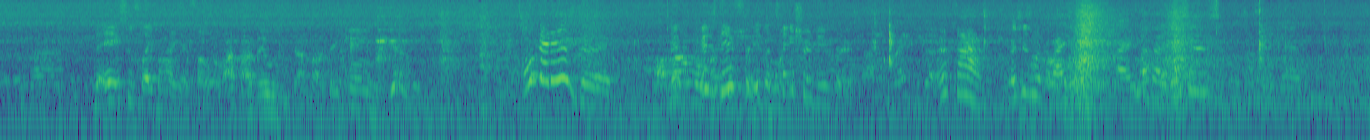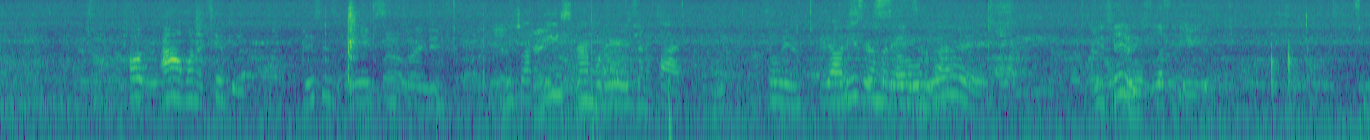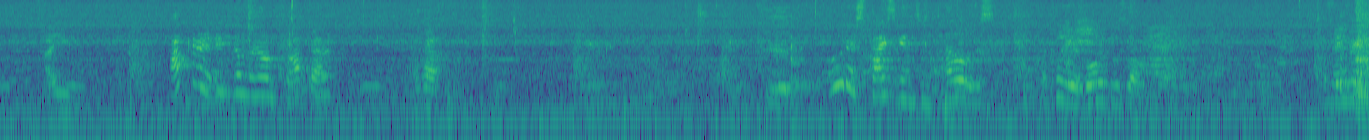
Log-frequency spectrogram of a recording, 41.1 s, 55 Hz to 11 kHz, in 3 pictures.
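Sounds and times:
faint chatter of diners: 0:00.0 - 0:41.0
faint voices: 0:00.0 - 0:41.0
steady low hum: 0:00.0 - 0:41.0.

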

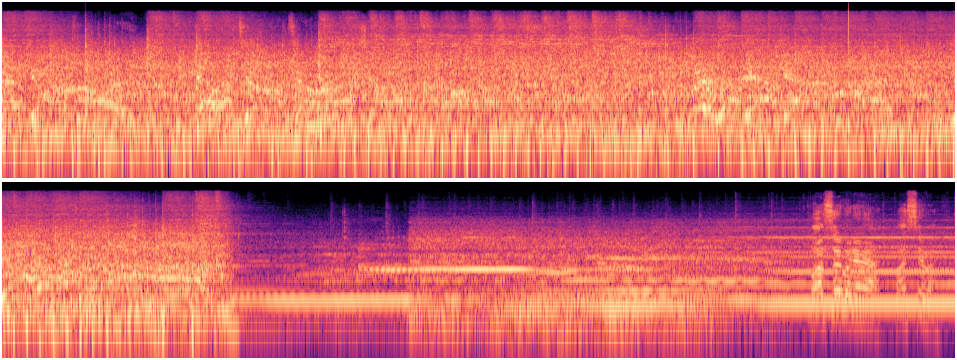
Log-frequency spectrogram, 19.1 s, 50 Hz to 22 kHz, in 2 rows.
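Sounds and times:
metal band playing live: 0:00.0 - 0:12.1
guitar whines: 0:00.0 - 0:19.0
electric guitar tones ringing: 0:00.7 - 0:19.0.

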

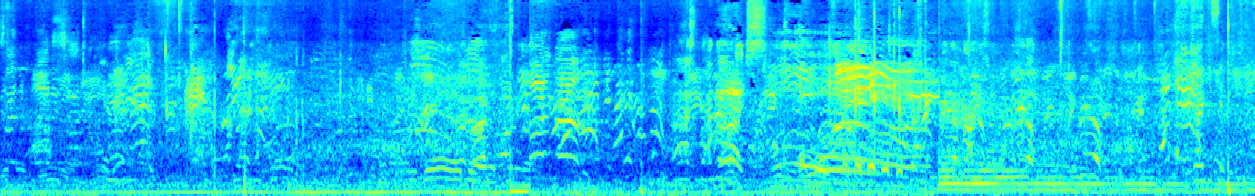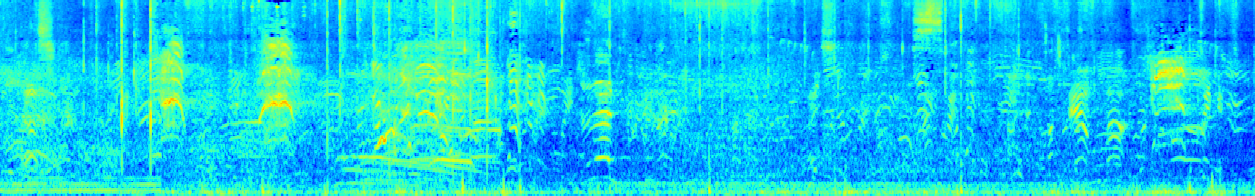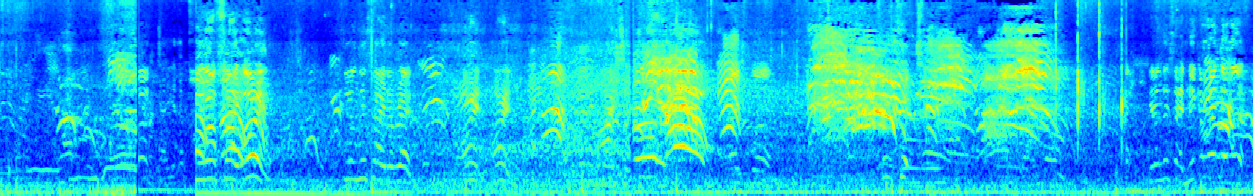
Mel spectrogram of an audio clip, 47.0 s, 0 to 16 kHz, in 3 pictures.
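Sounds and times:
people shouting and calling out: 0:04.4 - 0:45.0, 0:45.8 - 0:47.0
children shouting: 0:17.1 - 0:24.2, 0:29.9 - 0:31.1, 0:41.4 - 0:44.8.

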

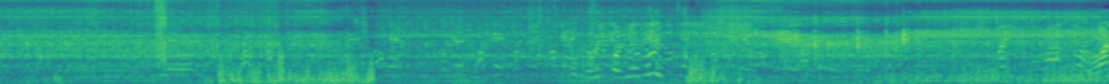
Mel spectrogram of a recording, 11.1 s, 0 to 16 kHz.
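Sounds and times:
boat engine running: 0:00.0 - 0:11.0
people's voices: 0:01.2 - 0:11.0.

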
